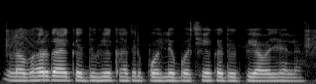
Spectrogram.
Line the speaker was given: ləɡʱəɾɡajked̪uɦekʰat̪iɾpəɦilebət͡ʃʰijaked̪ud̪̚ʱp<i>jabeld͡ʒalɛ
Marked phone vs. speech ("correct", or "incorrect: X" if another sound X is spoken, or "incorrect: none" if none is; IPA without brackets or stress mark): correct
